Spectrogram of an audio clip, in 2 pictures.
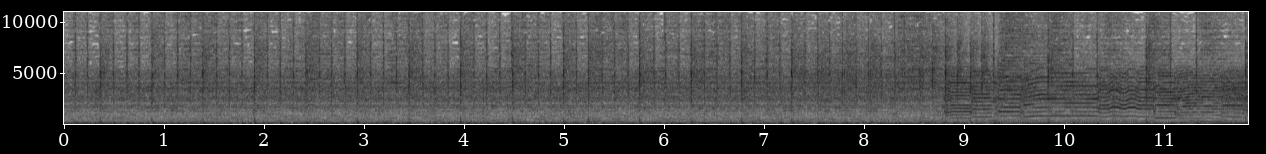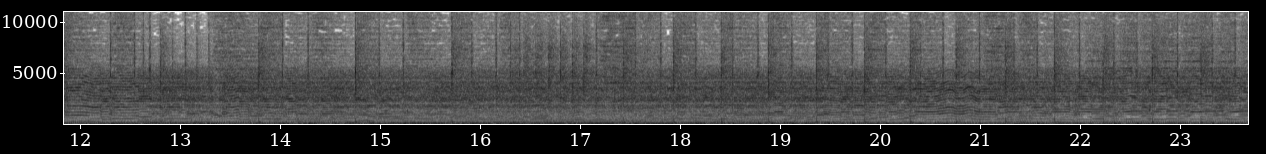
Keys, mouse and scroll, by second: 0.7 click, 1.6 right click, 2.6 shift+right click, 3.3-5.1 shift+drag, 5.3 ctrl+z, 6.1 right click, 6.9-8.3 drag, 8.7 scroll up 2, 9.8 right click, 11.1 right click, 11.9-14.1 drag, 14.2 scroll down 2, 16.0 middle click, 16.7 a, 17.5 middle click, 19.7 right click, 20.3 shift+right click, 21.2-21.9 middle drag, 22.3-23.3 drag, 23.4-23.6 middle drag.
